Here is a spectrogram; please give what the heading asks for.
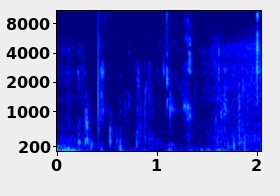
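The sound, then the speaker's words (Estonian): Someone bites a doughy-textured snack in half and chews it. Faint, soft crunches and moist mouth sounds come as a few brief, separate bites with quiet gaps between, with no talking. “ja nüüd ma hammustan ta kohe pooleks ja vaatame, mis siis teeb”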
